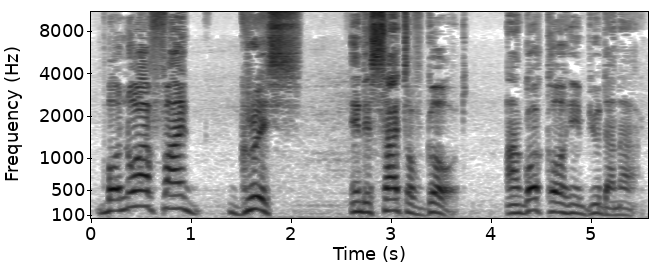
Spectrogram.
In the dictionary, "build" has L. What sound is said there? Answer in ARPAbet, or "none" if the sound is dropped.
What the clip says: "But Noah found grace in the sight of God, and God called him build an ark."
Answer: none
